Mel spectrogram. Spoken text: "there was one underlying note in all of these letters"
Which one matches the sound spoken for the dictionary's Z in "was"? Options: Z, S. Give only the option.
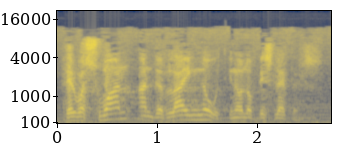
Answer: S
